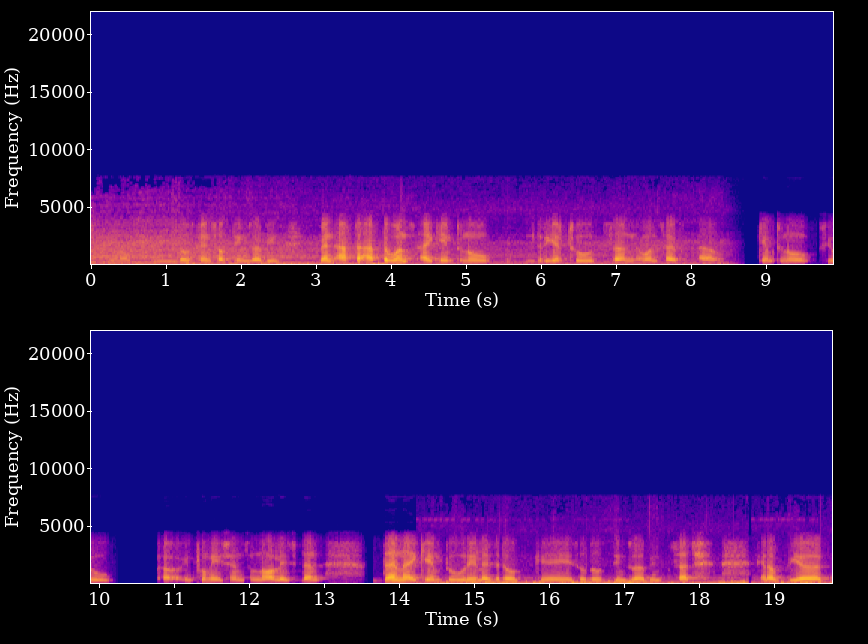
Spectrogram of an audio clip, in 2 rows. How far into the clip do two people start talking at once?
none

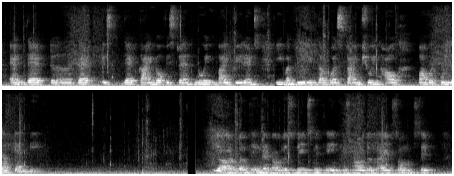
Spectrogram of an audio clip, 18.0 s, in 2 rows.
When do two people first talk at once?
none

